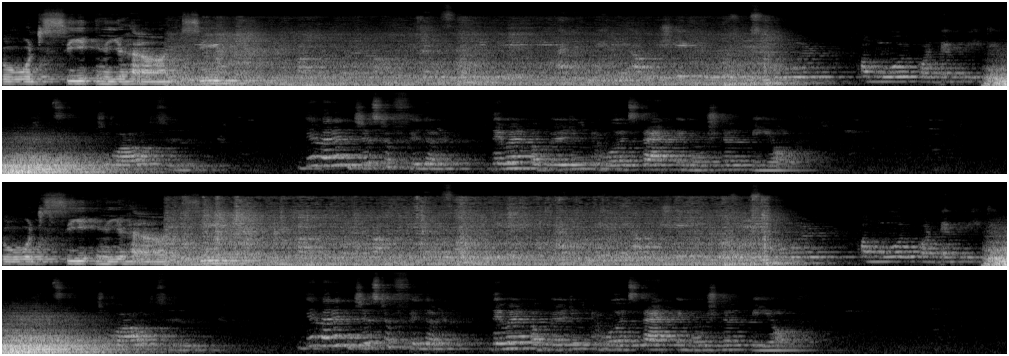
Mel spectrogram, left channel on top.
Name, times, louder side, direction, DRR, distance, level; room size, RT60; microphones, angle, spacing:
voice 1, 0.0-2.3 5.1-5.2, left 2 dB, 70° left, -2 dB, 2.9 m, -22 dB
sound 1, 1.6-7.7, right 2 dB, 85° right, 3.2 m, -27 dB
voice 2, 4.2-5.0 5.5-8.2 8.5-10.7 11.0-12.0 13.0-14.5 14.8-18.0, left 1 dB, 5° left, -5 dB, 7.8 m, -33 dB
sound 2, 9.8-11.4, right 1 dB, 70° right, 1.6 m, -17 dB
24.5 x 19.5 x 2.9 m, 1.2 s
head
